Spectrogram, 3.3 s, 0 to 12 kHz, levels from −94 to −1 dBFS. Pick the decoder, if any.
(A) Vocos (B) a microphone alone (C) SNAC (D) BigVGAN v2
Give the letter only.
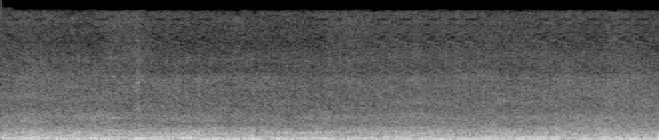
C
